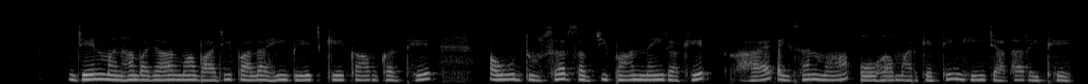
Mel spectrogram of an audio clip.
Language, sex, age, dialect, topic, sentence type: Chhattisgarhi, female, 18-24, Western/Budati/Khatahi, agriculture, statement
